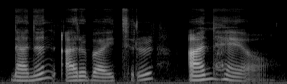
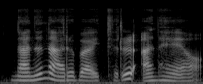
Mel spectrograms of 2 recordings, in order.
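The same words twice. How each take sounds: First: The word 안 is strongly over-enunciated. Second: The word 안 is said in a normal way.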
